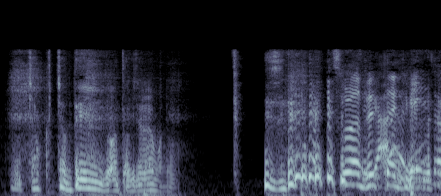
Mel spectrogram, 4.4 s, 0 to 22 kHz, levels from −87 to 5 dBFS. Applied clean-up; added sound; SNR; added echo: neural mask model RNNoise.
